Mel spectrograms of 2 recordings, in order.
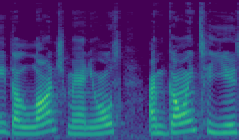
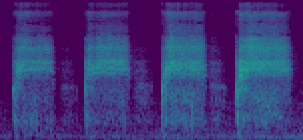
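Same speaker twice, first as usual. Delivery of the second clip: whispered static; 14 dB quieter, much slower than usual. Acted. Radio static sound.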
